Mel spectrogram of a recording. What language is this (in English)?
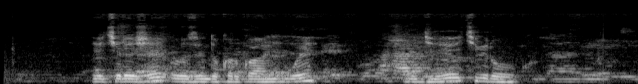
Kinyarwanda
